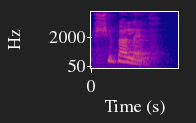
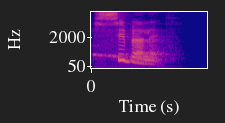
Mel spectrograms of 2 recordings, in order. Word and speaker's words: Shibboleth: And when he said, "No," they said to him, "Then say, Shibo, Shibboleth." And he said, "Sibboleth," for he could not pronounce it right.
